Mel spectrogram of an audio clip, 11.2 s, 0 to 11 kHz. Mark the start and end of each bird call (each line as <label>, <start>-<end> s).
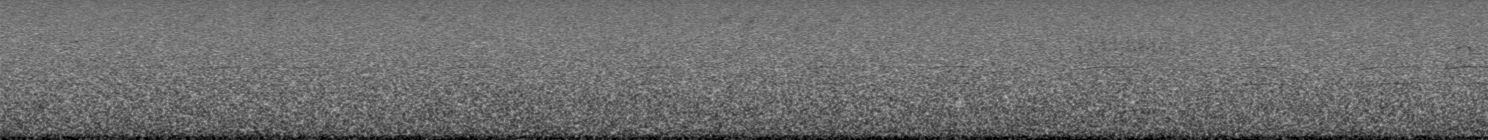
Clark's Nutcracker (Nucifraga columbiana), 7.0-11.2 s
